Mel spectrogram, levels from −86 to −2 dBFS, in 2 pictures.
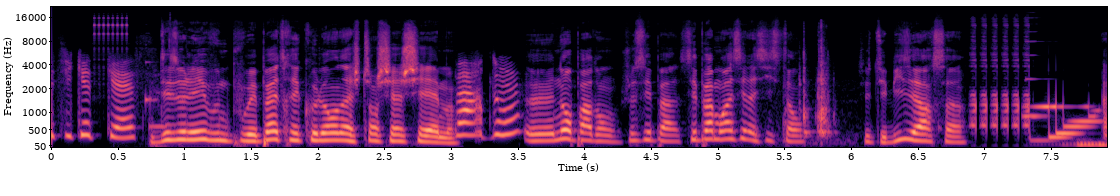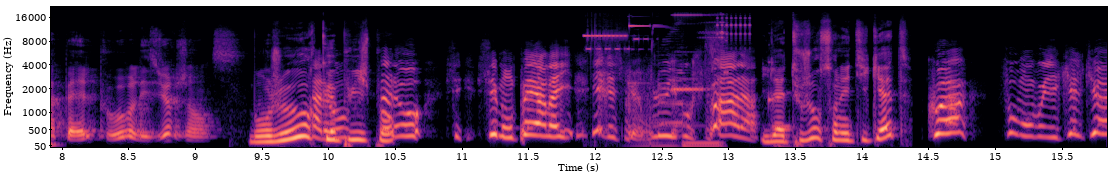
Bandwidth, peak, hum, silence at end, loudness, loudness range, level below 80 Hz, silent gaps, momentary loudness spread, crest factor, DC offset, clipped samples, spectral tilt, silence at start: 18.5 kHz; -8 dBFS; none; 0 s; -25 LUFS; 5 LU; -52 dBFS; 14.37-14.42 s; 11 LU; 16 dB; under 0.1%; under 0.1%; -5 dB/octave; 0 s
